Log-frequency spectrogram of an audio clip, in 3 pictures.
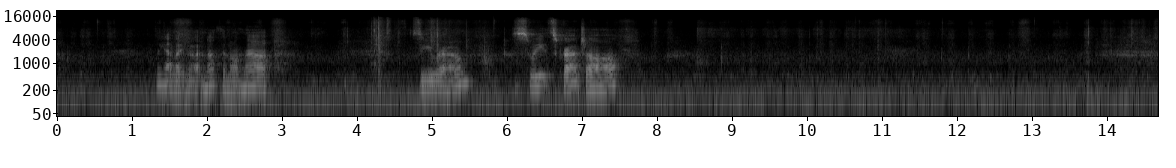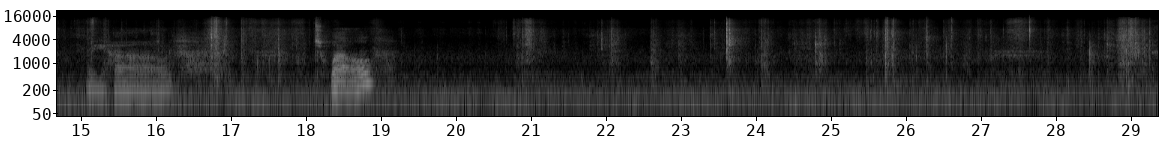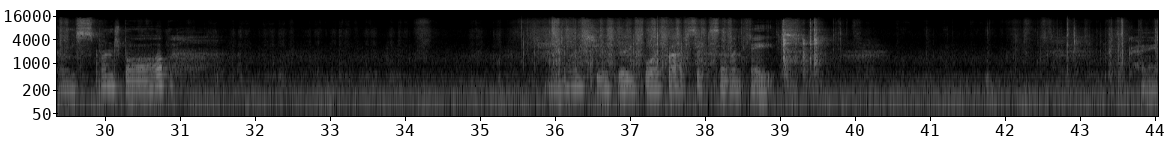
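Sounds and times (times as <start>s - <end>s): steady low hum: 0.0s - 44.0s
paper and plastic rustling: 21.8s - 29.8s, 35.5s - 39.0s, 42.0s - 44.0s.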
